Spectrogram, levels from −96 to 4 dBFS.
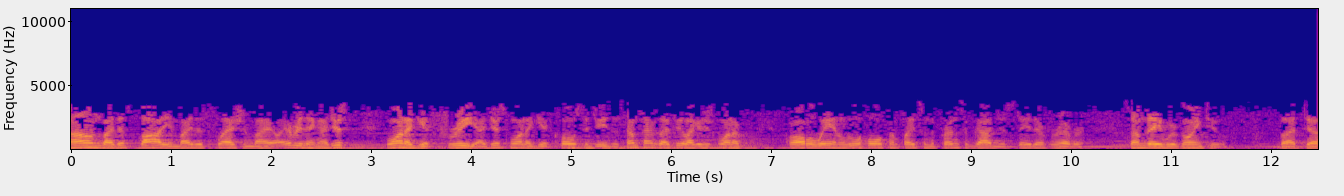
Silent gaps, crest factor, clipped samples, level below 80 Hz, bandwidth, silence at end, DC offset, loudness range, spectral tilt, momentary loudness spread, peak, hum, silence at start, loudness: none; 20 dB; under 0.1%; -70 dBFS; 3.9 kHz; 0 s; under 0.1%; 3 LU; -11.5 dB/octave; 9 LU; -8 dBFS; none; 0 s; -27 LUFS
